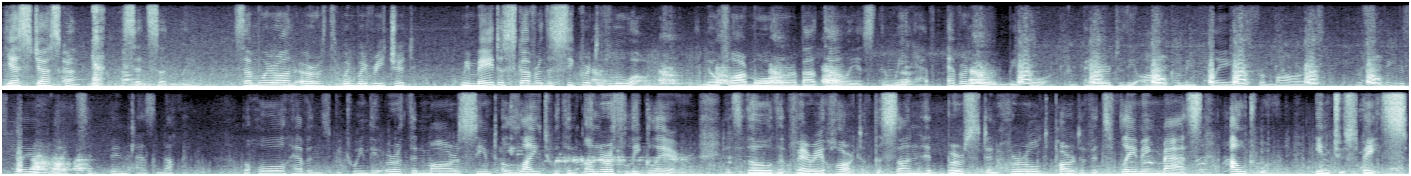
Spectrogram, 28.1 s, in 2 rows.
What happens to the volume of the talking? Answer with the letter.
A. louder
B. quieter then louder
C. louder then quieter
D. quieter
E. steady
B.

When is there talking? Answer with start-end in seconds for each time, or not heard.
0.0-28.0.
